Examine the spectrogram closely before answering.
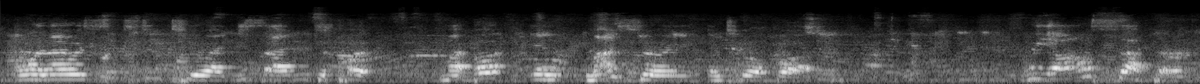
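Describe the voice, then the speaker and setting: A woman speaks slowly and earnestly, stopping often on fillers. Her voice sits a little high and is picked up from a distance. A loud crowd and echo fill an outdoor book fair booth. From Upper Peninsula of Michigan. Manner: slow, earnest, halting with fillers. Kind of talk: personal talk to a passing crowd.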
